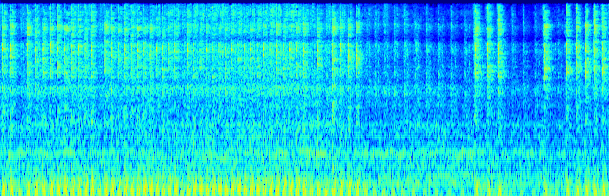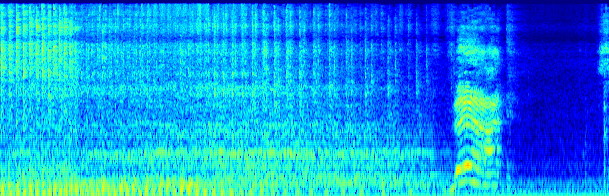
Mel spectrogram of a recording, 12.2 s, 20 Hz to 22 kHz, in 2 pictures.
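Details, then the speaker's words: Wisconsin AB single-cylinder engine on a WW2 Signal Corps generator, first start in about 70 years: steady thumping with the governor actively holding speed, no clunking or odd noises; running fantastic, though it was over-fuelling somewhat as fed. "amazing and the governor the governor is actively working in the back that sounds amazing no clunking no weird stuff going on it is running fantastic"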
